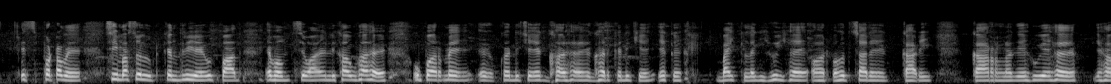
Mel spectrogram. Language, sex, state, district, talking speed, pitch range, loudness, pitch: Hindi, male, Bihar, Vaishali, 200 wpm, 185-205 Hz, -20 LUFS, 195 Hz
